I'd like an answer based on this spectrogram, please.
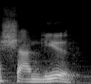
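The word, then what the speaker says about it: chandelier: तो ये कहलाते हैं शैंडलियर, ओके। तो बात चीज़ों की नहीं है, बात है इनके प्रोनाउंसिएशन की। यानी यहाँ पर एक बात गलत हो गई कि शा साउंड कभी कभी SH या सा, S के अलावा CH से भी आ सकता है, ओके।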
